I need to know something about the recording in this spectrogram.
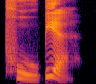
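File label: "pu3 bian4", Mandarin Chinese; HSK4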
